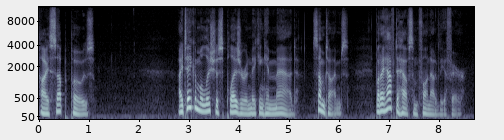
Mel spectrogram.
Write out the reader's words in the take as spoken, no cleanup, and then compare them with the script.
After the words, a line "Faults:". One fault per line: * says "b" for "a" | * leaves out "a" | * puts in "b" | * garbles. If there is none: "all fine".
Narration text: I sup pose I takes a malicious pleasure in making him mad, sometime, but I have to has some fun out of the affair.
I sup pose I take a malicious pleasure in making him mad, sometimes, but I have to have some fun out of the affair.
Faults:
* says "take" for "takes"
* says "sometimes" for "sometime"
* says "have" for "has"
